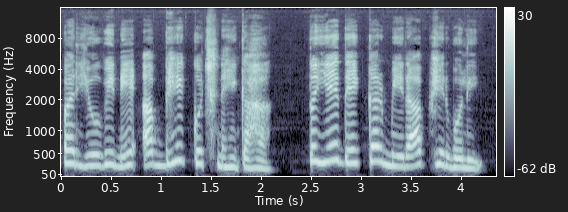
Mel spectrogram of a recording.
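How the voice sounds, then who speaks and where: A woman narrating a scripted audio story in a calm, even storytelling manner. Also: fairly high pitch, a little slow, dry recording, clean studio sound.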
